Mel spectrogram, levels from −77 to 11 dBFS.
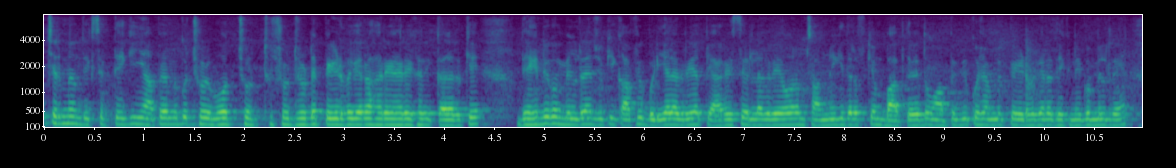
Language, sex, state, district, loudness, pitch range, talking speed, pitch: Hindi, male, Uttar Pradesh, Jyotiba Phule Nagar, -15 LUFS, 145-160 Hz, 305 wpm, 155 Hz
